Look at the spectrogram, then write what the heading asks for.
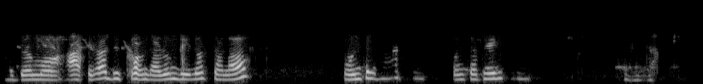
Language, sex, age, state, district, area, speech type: Nepali, female, 30-45, West Bengal, Darjeeling, rural, conversation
